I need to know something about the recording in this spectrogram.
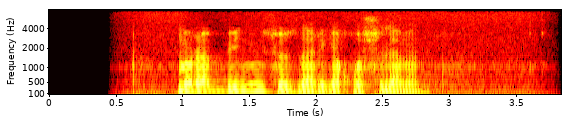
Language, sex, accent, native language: Uzbek, male, Jizzax, Uzbek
